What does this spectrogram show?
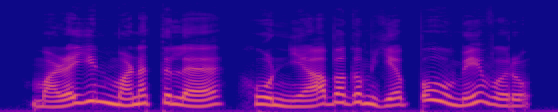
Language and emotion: Tamil, happy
